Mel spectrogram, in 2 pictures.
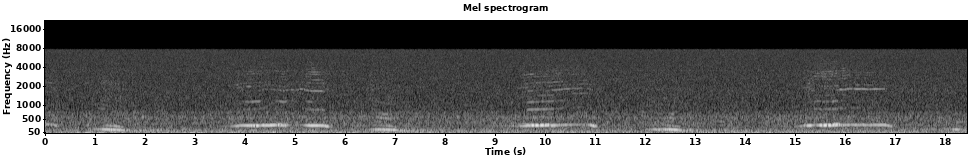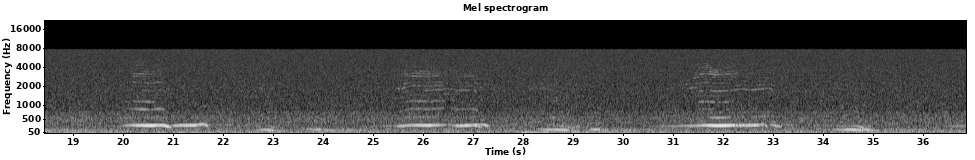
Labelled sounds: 3.9	4.3	humpback whale, 1.1 to 1.2 kHz
4.7	5.6	humpback whale, 0.80 to 3.4 kHz
9.5	10.9	humpback whale, 0.80 to 3.2 kHz
15.4	16.8	humpback whale, 1.7 to 3.5 kHz
20.1	20.7	humpback whale, 0.80 to 3.2 kHz
25.6	26.9	humpback whale, 0.80 to 3.3 kHz
31.4	32.9	humpback whale, 1.1 to 3.7 kHz

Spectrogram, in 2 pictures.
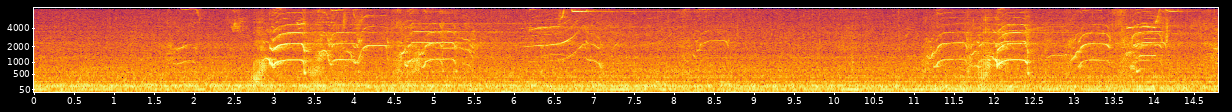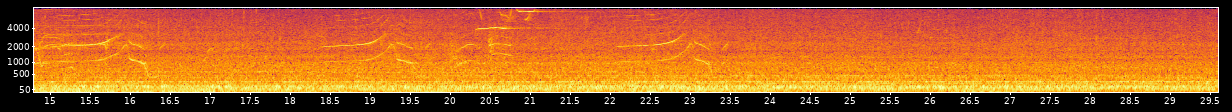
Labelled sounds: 1.5	5.7	killer whale, southern resident, J pod, 0.09 to 8.0 kHz
6.0	7.2	killer whale, southern resident, J pod, call S01, 0.64 to 8.0 kHz
6.5	9.1	killer whale, southern resident, J pod, 1.5 to 8.0 kHz
11.1	16.4	killer whale, southern resident, J pod, 0.31 to 8.0 kHz
18.1	20.3	killer whale, southern resident, J pod, call S01, 0.41 to 8.0 kHz
20.3	21.5	killer whale, southern resident, J pod, 0.79 to 8.0 kHz
21.9	23.7	killer whale, southern resident, J pod, call S01, 0.57 to 8.0 kHz
25.7	26.6	killer whale, southern resident, J pod, 2.6 to 6.6 kHz

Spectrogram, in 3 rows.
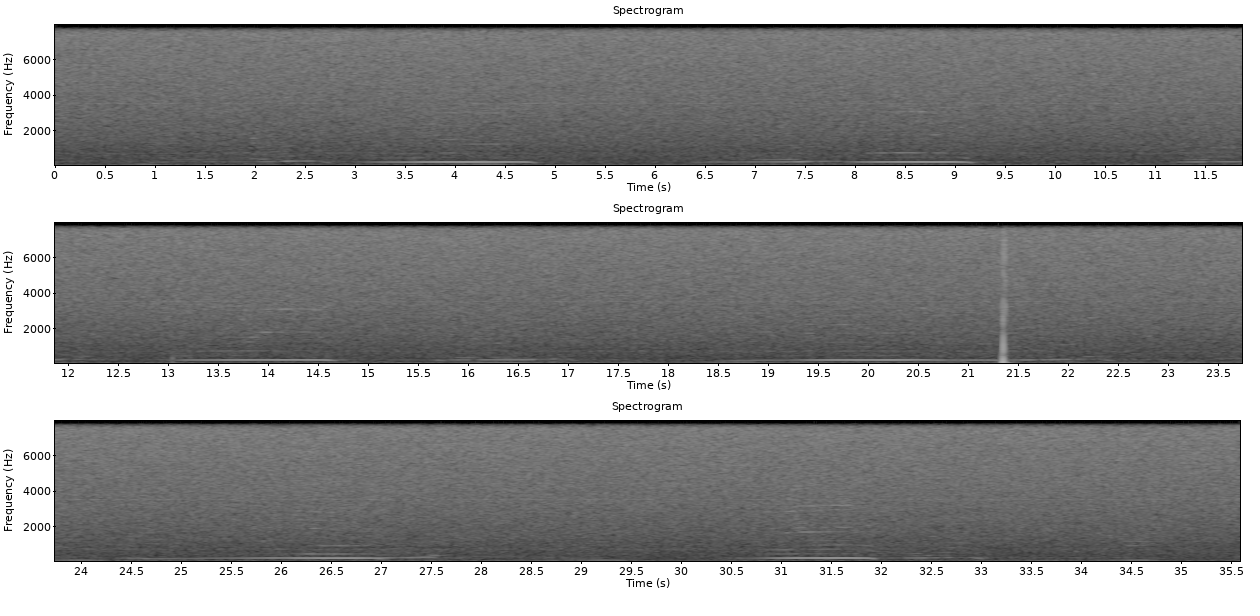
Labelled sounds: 8.4	8.6	humpback whale, 0.80 to 0.83 kHz
31.2	31.4	humpback whale, 1.7 to 1.8 kHz

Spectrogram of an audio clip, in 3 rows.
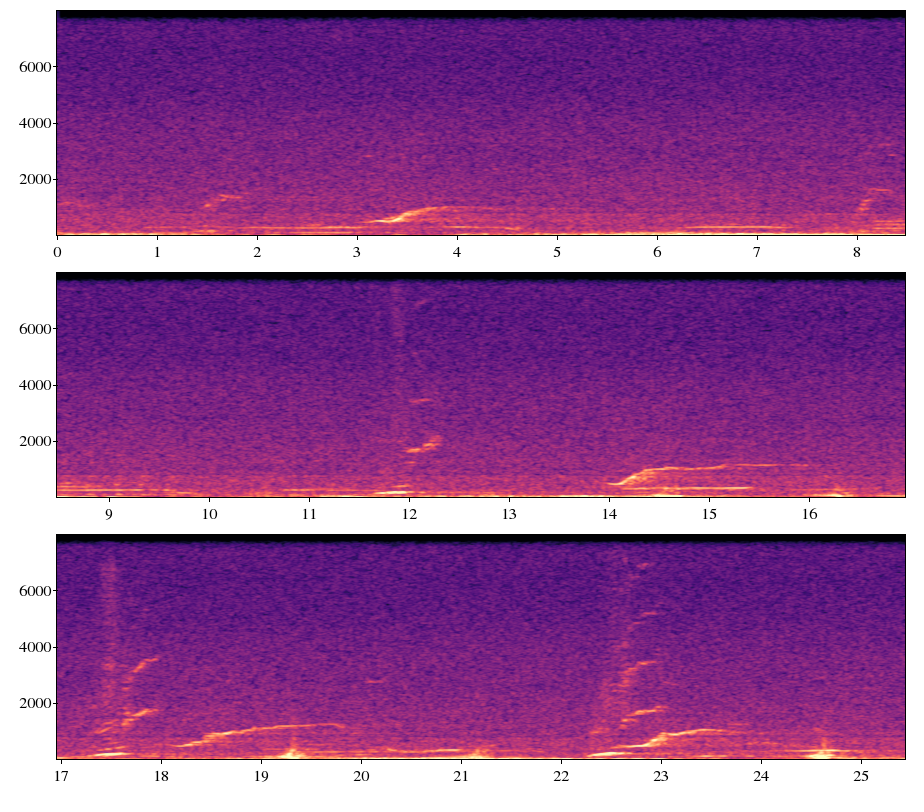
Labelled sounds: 1.5	1.9	humpback whale, 1.2 to 1.5 kHz
3.4	4.0	humpback whale, 0.80 to 1.1 kHz
8.1	8.4	humpback whale, 1.5 to 1.7 kHz
11.9	12.3	humpback whale, 1.6 to 2.2 kHz
14.2	15.7	humpback whale, 0.80 to 1.2 kHz
17.6	18.0	humpback whale, 1.2 to 3.7 kHz
18.4	19.9	humpback whale, 0.80 to 1.3 kHz
22.6	23.7	humpback whale, 0.80 to 3.5 kHz

